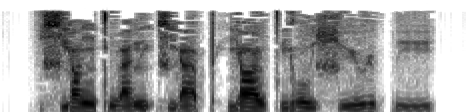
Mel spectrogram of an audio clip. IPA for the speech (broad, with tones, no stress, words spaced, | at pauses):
ɕjɑ˥˩ŋt̪wa˧˥nt͡ɕjä˧˥ pʰjɑ˥˧ʊ̯t̪jo˥˩ʊ̯ɕy˧˥ɻɻ̩˧ pi˧˥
